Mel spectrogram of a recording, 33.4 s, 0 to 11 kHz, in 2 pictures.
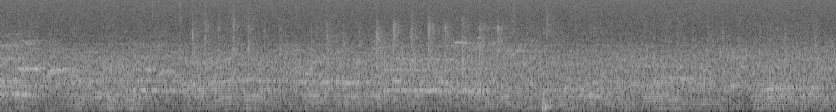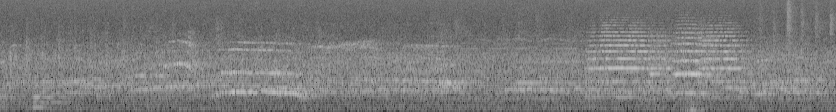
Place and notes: Redland, Bristol, UK - “Clap for Carers”
A social-media inspired event designed to encourage those working to support the elderly or ill during the Covid-19 pandemic in March 2020. Someone suggested that, at 8.00pm on 27th March, everyone should show their appreciation by cheering or clapping from their windows. The suggestion went viral online, and this was the result. This was recorded from a back garden and I think most people were cheering from their front windows, so the sound isn’t as clear as it should be. Recorded on a Zoom H1n.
